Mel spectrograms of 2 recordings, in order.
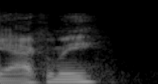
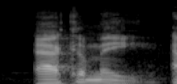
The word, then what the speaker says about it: Acme: So that's interesting you said it like that. Guy like you? Acme. – Acme. – Three syllables.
